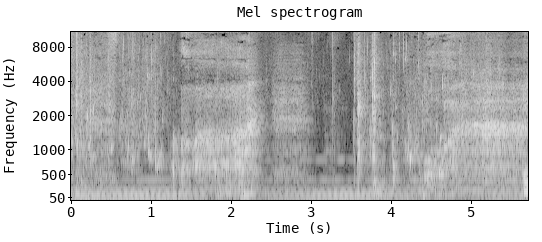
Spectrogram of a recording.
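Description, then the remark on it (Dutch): Steady sloshing and swishing of bathwater as a rough washcloth is rubbed and moved through it during a bath, with brief louder splashes over a low background hum; no one speaks. “Het is nogal een ruw washandje.”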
